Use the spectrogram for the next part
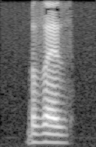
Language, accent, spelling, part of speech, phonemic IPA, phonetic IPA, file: Armenian, Eastern Armenian, բզեզ, noun, /bəˈzez/, [bəzéz], Hy-բզեզ.ogg
- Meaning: beetle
